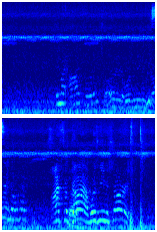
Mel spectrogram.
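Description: Crickets chirring in one steady high continuous note, with people's voices talking and calling out from about a second in, loudest near the end.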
